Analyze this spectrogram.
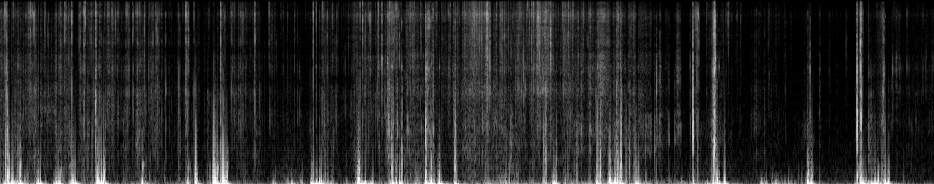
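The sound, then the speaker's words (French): Plastic film crinkles and tears as it is unwrapped from a card game box. Many irregular, loud crackling bursts run continuously, with no talk. “vous m'excusez, hein, je suis un peu perdu dans le film plastique.”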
